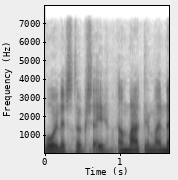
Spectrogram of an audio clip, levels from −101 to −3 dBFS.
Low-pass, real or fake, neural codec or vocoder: 7.2 kHz; fake; codec, 16 kHz, 0.5 kbps, FreqCodec, larger model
